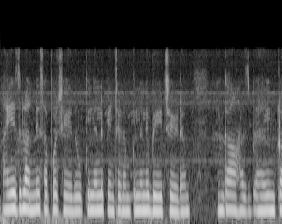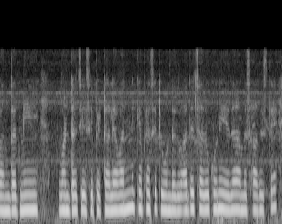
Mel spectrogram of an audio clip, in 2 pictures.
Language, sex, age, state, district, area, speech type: Telugu, female, 18-30, Telangana, Vikarabad, rural, spontaneous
